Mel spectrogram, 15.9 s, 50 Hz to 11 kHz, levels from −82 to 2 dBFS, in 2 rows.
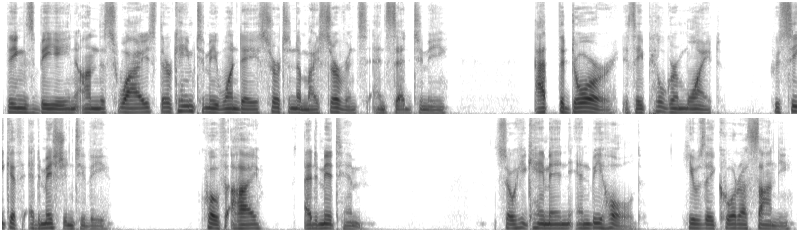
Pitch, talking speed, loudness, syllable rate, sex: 105 Hz, 170 wpm, -23 LUFS, 5.0 syllables/s, male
